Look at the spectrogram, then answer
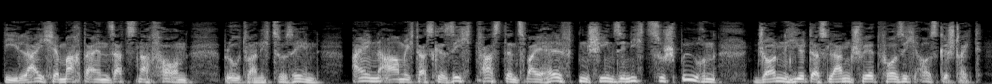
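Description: A man's voice: medium pitch, normal speed, fairly bright tone, husky, no room sound, muffled recording. A man narrating a fantasy audiobook with tense, vivid storytelling. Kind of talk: dramatic fantasy audiobook reading.

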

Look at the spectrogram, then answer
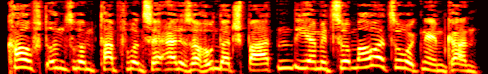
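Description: A man voicing a quick-witted, sardonic dwarf nobleman, talking loud and teasing in a raised voice. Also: very high voice, no room sound, lo-fi sound, pitched above the performer's own voice. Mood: mocking.

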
